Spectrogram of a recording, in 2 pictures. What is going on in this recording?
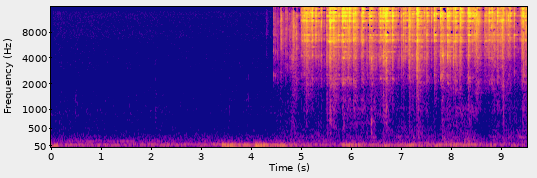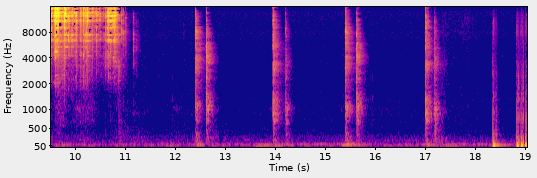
I left my phone on a surface in the hallway. I picked up my keychain and jingled/shook it for several seconds. Then I walked to the light switch on the wall and flipped it on and off twice, creating clear clicking sounds.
